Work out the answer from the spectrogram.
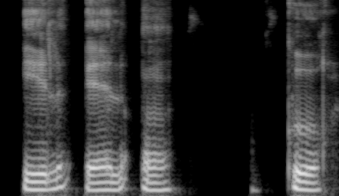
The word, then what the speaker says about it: court: Il, elle, on court. Notice these three are pronounced the same.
